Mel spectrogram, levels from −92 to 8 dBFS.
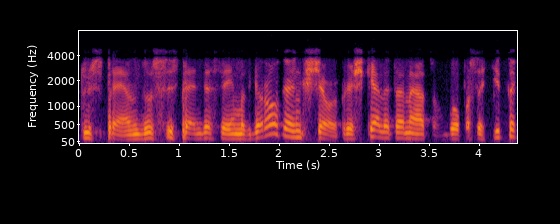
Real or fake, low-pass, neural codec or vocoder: real; 7.2 kHz; none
